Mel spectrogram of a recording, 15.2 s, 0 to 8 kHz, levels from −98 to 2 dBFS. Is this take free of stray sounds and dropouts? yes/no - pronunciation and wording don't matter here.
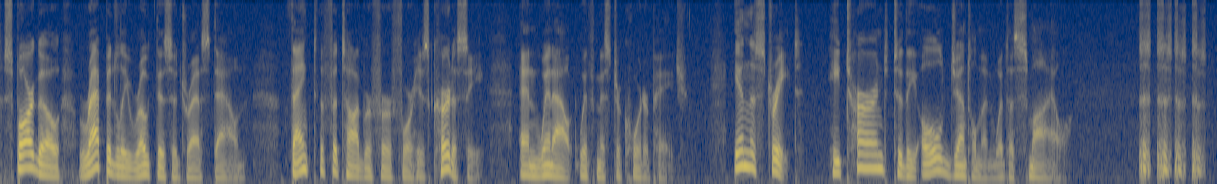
no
